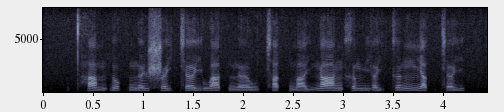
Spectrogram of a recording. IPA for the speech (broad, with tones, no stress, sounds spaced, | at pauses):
t̪ʰ a˨˩˦ m ɗ o˨˩ k̚ n ə˧ j ʂ ə˨˩ j c əː˧ j w a˨˩ t̚ n əː˨˩ w c a˨˩ t̚ m a˨˩˦ j ŋ aː˧ ŋ x ə˧ m j ə˨˩ j k ə˧˥ ŋ ɲ a˨˩ t̚ c ə˧˥ j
